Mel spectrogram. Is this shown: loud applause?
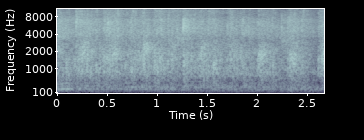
yes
